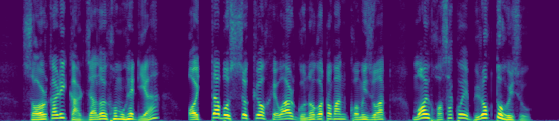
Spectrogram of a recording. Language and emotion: Assamese, angry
